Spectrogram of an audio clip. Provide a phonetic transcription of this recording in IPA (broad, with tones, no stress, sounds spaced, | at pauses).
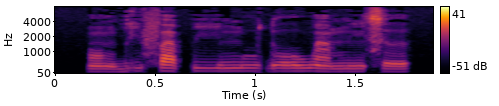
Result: ɔ̃˨ ɡ͡b i˧ f a˧ p iː˧ m u˦˨ ɗ oː˦ w ã˧ m ĩ˧ s ə˧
